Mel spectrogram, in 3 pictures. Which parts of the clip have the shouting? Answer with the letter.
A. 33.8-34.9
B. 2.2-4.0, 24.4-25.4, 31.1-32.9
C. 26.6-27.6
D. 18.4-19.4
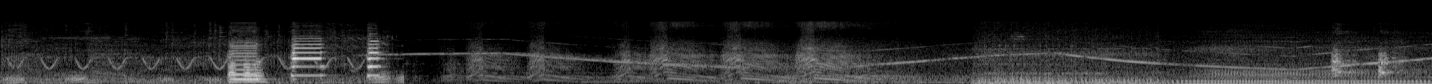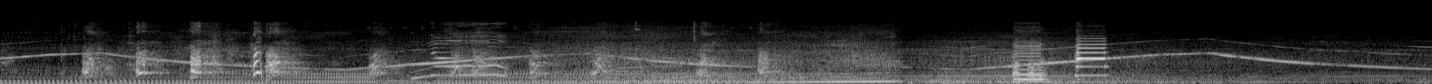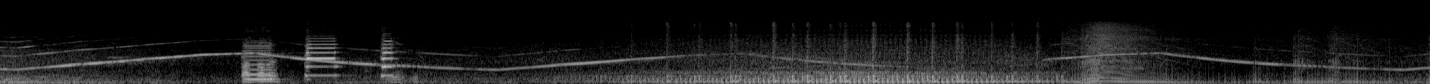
D.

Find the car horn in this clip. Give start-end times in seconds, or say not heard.
2.2-4.0, 24.4-25.4, 31.1-32.9.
